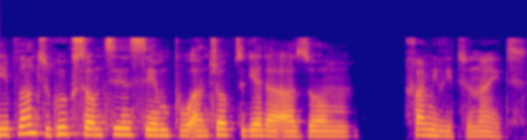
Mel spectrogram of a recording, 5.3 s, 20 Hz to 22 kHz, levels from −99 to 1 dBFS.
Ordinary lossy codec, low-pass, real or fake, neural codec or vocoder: MP3, 48 kbps; 7.2 kHz; fake; autoencoder, 48 kHz, 128 numbers a frame, DAC-VAE, trained on Japanese speech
